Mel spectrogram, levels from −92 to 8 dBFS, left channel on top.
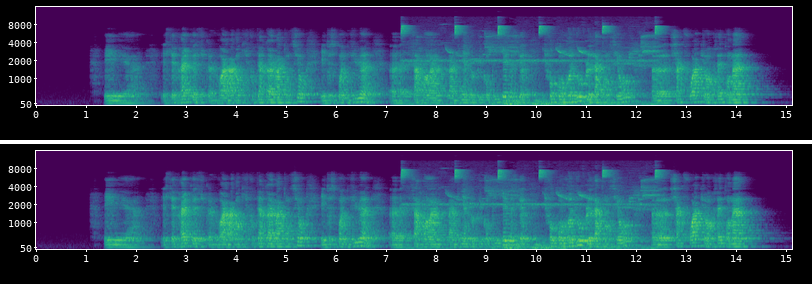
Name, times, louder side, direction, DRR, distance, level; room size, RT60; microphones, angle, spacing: voice 1, 1.1-14.1, right 1 dB, 25° right, -5 dB, 2.3 m, -22 dB
sound 1, 7.3-12.4, left 1 dB, 5° left, 2.5 m, -27 dB
7.1 x 3.4 x 5.7 m, 1.0 s
head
